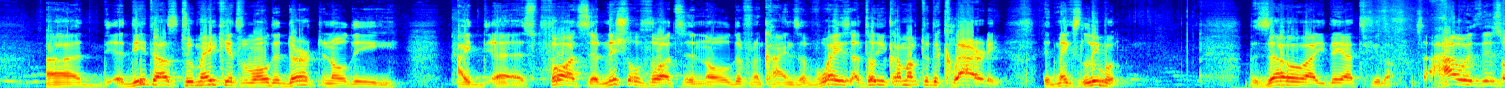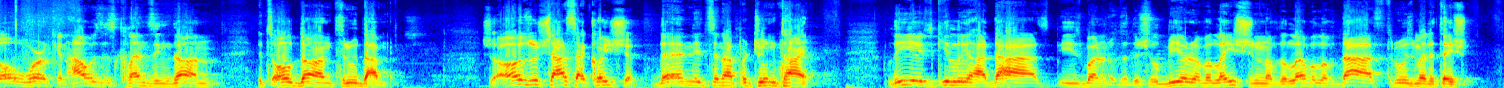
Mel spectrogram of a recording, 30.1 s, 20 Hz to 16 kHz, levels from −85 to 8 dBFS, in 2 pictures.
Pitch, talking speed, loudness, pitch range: 135 Hz, 135 wpm, -12 LUFS, 115-155 Hz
